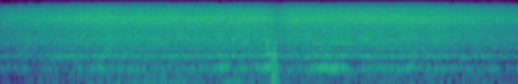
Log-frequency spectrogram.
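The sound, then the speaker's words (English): A steady, droning bee buzz sound effect fills the whole stretch, loud with a constant hum and faint flutter, no voices present. “All right, that sound means it's time for our community buzz, where we take a look at what the fans are talking about.”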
